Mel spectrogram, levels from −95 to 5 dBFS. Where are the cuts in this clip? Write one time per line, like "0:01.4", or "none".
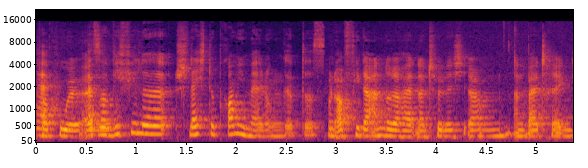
0:02.9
